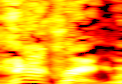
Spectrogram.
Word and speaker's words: Hickory: You got to say Hickory. We don't pronounce the O.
